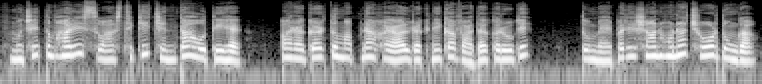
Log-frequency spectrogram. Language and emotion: Hindi, fearful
